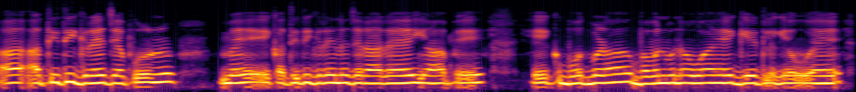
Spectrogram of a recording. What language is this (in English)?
Hindi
